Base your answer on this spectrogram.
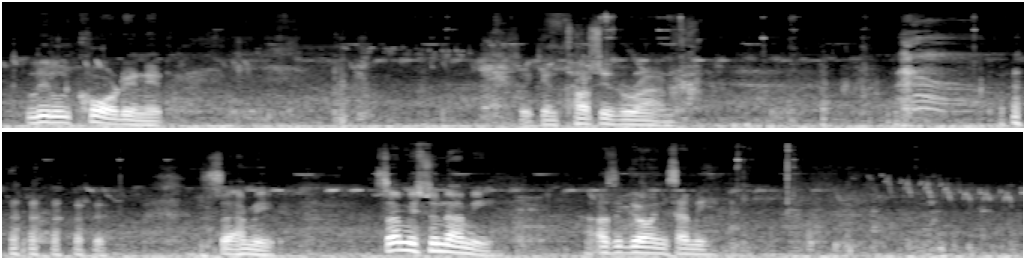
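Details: Boxer dog Rex, a talkative drama queen always in a hurry to play, whines outdoors during ball play. Drawn-out, wavering moans slide down in pitch and come in several separate bouts, while a person talks excitedly about a green ball.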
